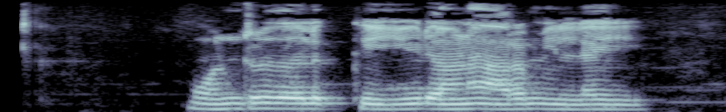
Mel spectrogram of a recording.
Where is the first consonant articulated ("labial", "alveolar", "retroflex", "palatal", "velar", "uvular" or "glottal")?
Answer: alveolar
